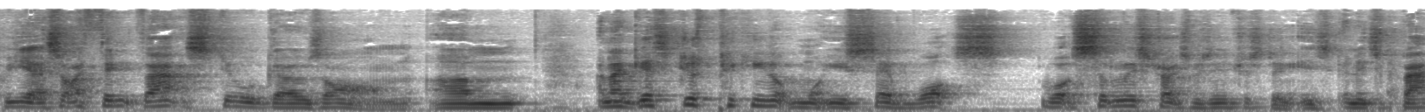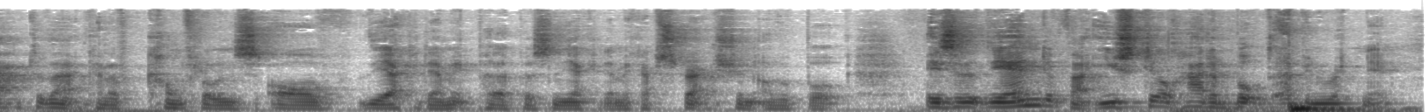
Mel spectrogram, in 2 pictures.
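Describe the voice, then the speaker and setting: A man's voice: medium pitch, animated. A man in a casual discussion, talking in long rambling sentences and correcting himself as he goes. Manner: rambling, self-correcting, talks fast. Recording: echoey room.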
